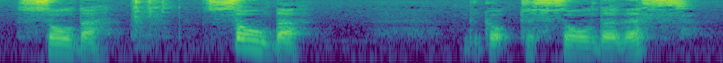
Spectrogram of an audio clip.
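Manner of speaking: bad put-on English accent with abrupt L. Showing how English people pronounce words, in a really cruddy English accent. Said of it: "that's my really cruddy English accent".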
